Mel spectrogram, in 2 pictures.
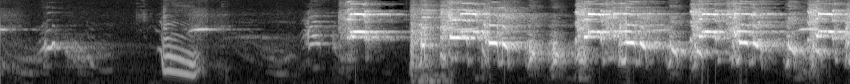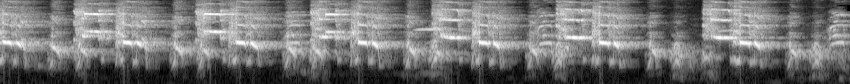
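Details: Iranian partridge made to call with a whistle: a short descending whistled note at first, then a steady run of harsh, raspy, squawking calls, about a hundred a minute, each a rough burst with a slight downward slide.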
